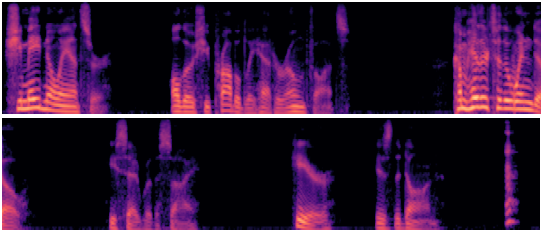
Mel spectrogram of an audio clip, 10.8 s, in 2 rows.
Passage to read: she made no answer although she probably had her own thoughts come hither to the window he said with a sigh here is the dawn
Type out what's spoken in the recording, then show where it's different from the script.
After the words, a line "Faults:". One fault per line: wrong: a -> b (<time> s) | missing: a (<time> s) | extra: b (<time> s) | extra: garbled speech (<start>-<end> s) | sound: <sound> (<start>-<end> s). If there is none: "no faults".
she made no answer although she probably had her own thoughts come hither to the window he said with a sigh here is the dawn
Faults:
sound: laugh (10.4-10.6 s)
